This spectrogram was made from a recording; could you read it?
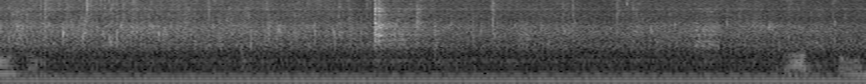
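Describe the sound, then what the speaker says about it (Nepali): Garlic sizzling and crackling in hot oil while being stirred, a loud continuous frying hiss with a steady low hum beneath and a few scraping stirs. "अब हामी लसुन हाल्छौँ, लसुन राख्छौँ। लसुनलाई एकछिन चलाउँछौँ"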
